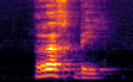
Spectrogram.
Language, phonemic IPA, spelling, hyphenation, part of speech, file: Dutch, /ˈrʏx.bi/, rugby, rug‧by, noun / verb, Nl-rugby.ogg
- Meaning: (noun) rugby (sport); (verb) inflection of rugbyen: 1. first-person singular present indicative 2. second-person singular present indicative 3. imperative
